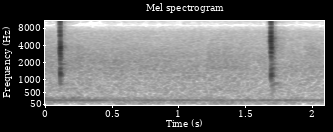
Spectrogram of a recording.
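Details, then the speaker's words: Jeep JL with an ARB compressor installed, relays tested by flipping the aux switches: two crisp single clicks about a second and a half apart over a faint hum; the relays switch cleanly, and the fault was traced to the aux 1 switch wiring. "i'm gonna set the camera here so you guys can hear the relays click when i hit the switch"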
